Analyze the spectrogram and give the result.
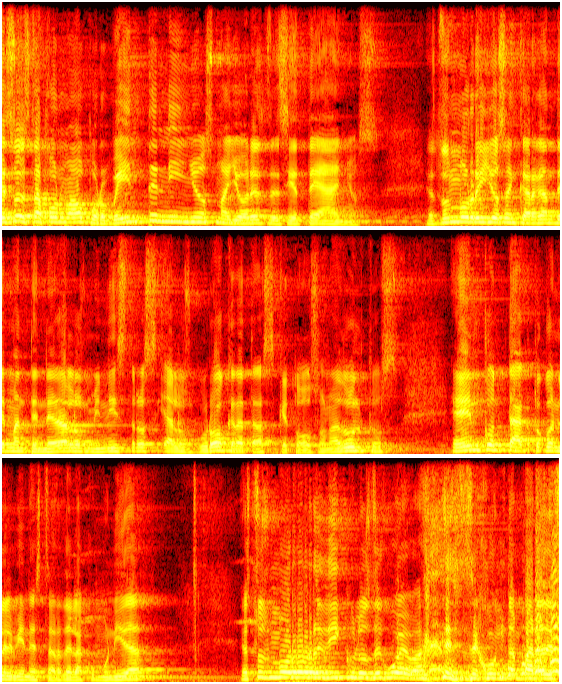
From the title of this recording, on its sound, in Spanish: En Vivo Tijuana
